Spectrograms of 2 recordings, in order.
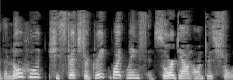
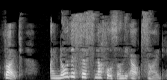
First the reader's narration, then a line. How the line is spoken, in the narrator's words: without knowing exactly why whispering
